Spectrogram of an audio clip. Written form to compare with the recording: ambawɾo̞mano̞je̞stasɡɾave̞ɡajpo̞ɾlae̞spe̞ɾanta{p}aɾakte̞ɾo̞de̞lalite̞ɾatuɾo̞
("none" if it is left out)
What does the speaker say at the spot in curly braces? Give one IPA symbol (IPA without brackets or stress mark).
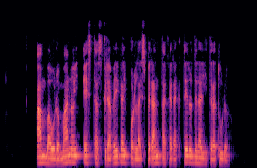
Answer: k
